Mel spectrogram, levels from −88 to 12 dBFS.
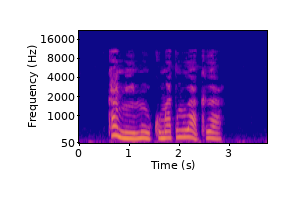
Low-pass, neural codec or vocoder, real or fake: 10.8 kHz; none; real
